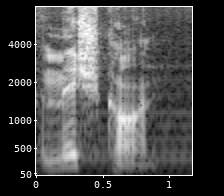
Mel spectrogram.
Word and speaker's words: Mishkan: Pronounced in Hebrew, if you like this, is Mishkan. Mishkan.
